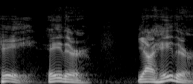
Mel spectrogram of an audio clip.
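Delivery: imitated Wisconsin accent. Show the accent that no one guessed, in a put-on Wisconsin accent. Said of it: "I can't believe no one guessed Wisconsin accent".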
